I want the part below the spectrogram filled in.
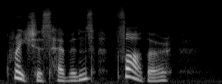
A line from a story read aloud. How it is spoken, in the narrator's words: cried Joseph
